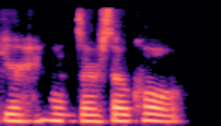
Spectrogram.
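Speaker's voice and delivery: play-acted dead-level, unvaried flat monotone. Recapping a scene where Edward touches Bella's fingers, quoting Bella in a flat monotone. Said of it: "She does the monotone thing again".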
